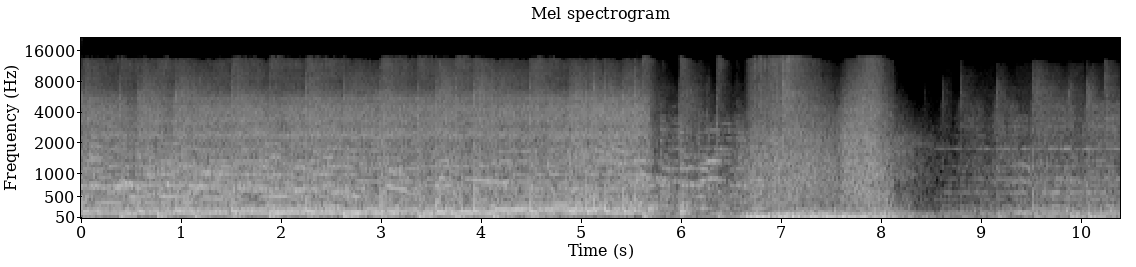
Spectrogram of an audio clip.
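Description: Background rock music with guitar, steady for about six seconds, then broken by a short loud noisy swell around seven seconds in before it drops quieter.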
